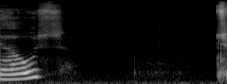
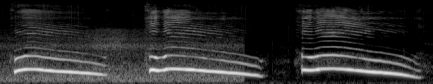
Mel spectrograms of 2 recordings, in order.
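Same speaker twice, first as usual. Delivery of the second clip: high, loud whooshing wind howl; hooting blizzard wind; 13 semitones higher, 5 dB louder, much slower than usual. A narrator's reading. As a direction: howl like a swirling snowstorm. Howling snowstorm wind imitated.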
